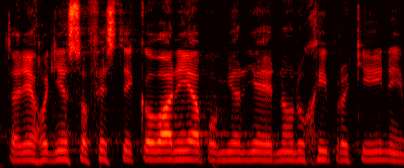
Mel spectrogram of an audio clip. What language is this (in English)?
Czech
